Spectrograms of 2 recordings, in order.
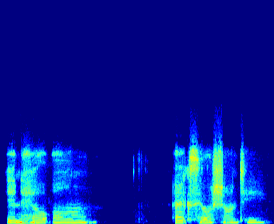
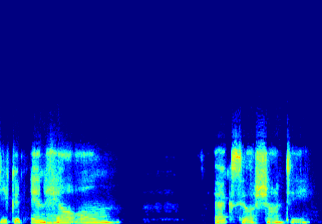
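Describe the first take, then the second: First: Mantra with breath. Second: Said in the usual way. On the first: Shown as a demonstration. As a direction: breathe the words as you guide.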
